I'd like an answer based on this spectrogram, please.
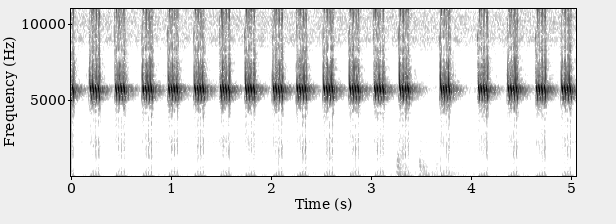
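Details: Cricket chirping loud and clear: high, pure-toned chirps with a fainter upper overtone, repeated about four times per second in a steady pulse, with one brief skipped beat midway; background otherwise quiet.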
